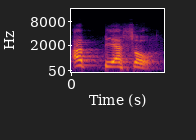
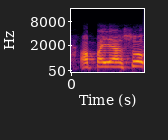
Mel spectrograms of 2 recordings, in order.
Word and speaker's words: अप्यसो: देखिए अब यहाँ क्या हो रहा है कि भक्त अपयसो बोलना, अपयसो अपयसो मत बोलिए, अप्यसो अप्यसो अप्यसो अप्यसो। अपयसो बोलने में बिल्कुल गलती भी हो गई, उच्चारण में सही नहीं आएगा।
